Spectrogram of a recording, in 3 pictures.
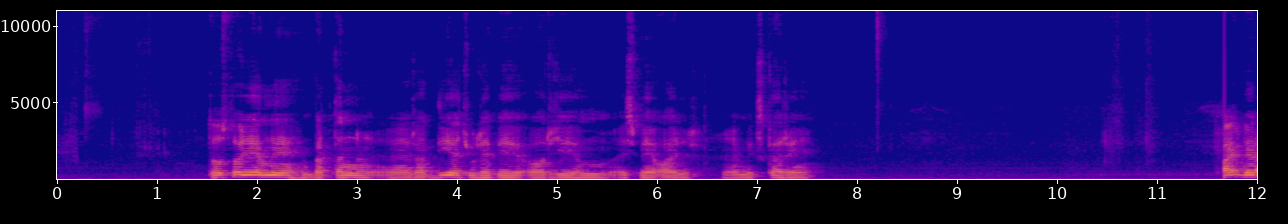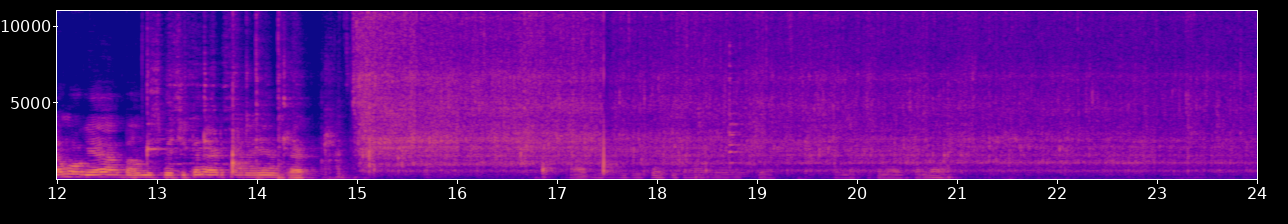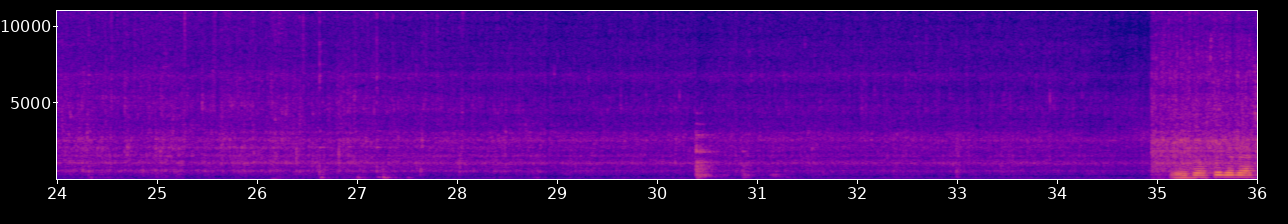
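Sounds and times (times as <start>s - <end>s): chicken sizzling in hot oil: 15.0s - 36.0s.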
